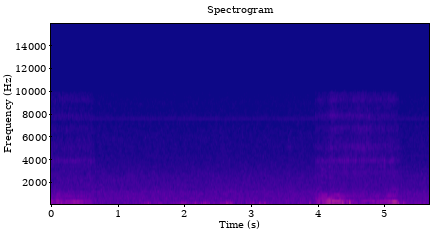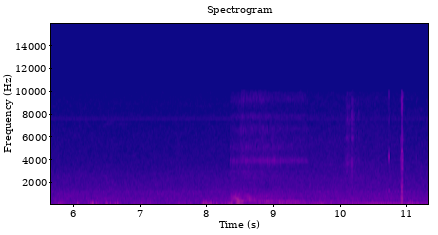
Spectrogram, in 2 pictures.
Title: snoring dog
